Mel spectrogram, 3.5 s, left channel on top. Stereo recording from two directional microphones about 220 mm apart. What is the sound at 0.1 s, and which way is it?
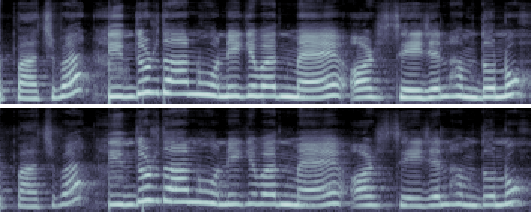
A woman's voice, 35° left (ahead or behind).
